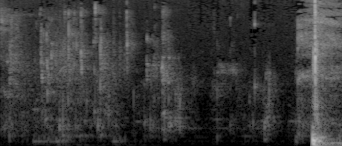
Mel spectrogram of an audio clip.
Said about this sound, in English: Uh, I think it's very important to say that I should take a swig of water before I get into this nonsense.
